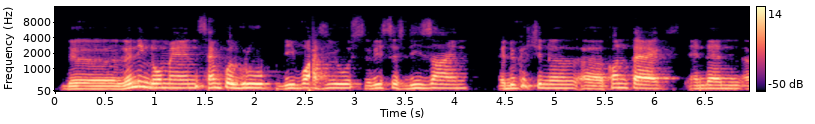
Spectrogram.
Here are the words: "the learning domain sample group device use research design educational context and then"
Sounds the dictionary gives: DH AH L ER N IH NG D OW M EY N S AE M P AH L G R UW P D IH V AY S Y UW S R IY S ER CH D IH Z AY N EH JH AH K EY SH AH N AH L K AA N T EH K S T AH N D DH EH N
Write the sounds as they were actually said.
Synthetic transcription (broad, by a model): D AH L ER N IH NG D OW M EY N S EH M P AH L G R UW P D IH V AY S Y UW S R IY S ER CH D IH Z AY N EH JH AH K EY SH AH N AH L K AA N T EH K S AH N D EH N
